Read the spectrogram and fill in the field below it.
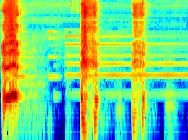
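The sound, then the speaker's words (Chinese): Three short, voiced hiccups at uneven intervals, the first loudest, each with a whimpering, tearful pitch, likely a voice imitating a kitten and a puppy in a story hiccuping while crying, with a faint sustained tone between them. “结果他们的嗝声又带上了哭腔。”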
